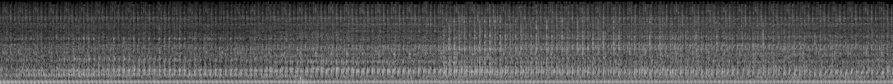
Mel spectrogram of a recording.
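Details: Audi B7 A4, warm idle, no codes: steady idle with a fast, loose flapping rhythm over the engine note; source not located with a stethoscope, owner suspects a loose timing belt tensioner.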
